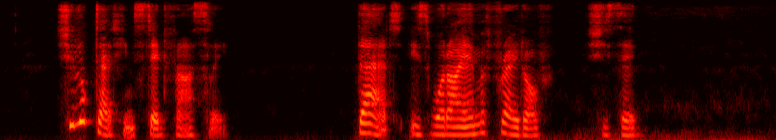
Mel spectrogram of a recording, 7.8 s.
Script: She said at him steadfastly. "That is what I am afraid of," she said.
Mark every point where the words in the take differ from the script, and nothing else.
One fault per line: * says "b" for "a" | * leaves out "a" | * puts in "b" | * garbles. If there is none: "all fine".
* says "looked" for "said"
